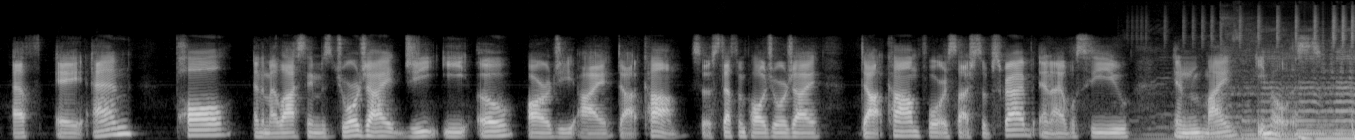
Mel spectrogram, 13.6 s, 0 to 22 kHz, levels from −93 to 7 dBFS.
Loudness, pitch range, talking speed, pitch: -20 LUFS, 105-130 Hz, 155 wpm, 110 Hz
